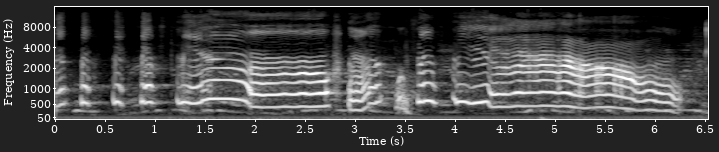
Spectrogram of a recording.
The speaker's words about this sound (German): Und genau in diesem Augenblick, als meine Mutter das erzählte, starrte auch mein Kittykätzchen meine Mutter an und miaute ganz merkwürdig.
